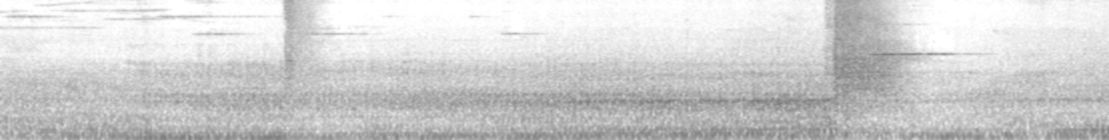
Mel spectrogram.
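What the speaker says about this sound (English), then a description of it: "This is what's interesting here, the bus terminal" Steady idling diesel rumble of buses at a small-city bus terminal, with two sharp hissing air-brake releases cutting through the drone.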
